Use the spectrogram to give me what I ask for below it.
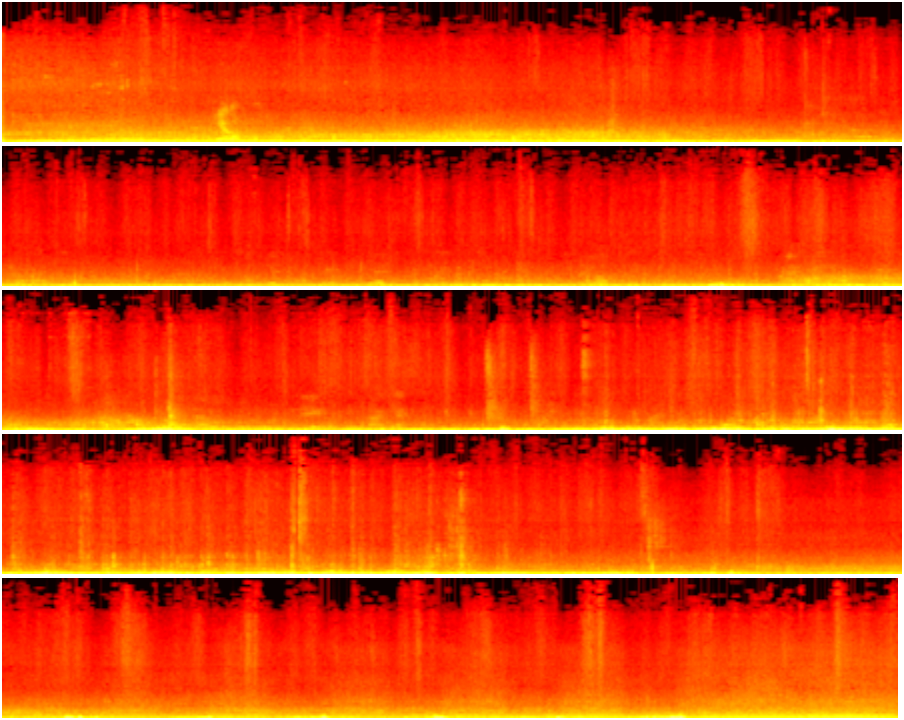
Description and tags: Passing people on the way from the garage to the office.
